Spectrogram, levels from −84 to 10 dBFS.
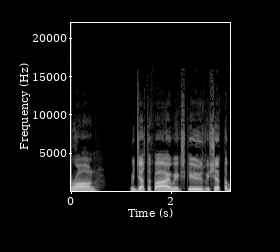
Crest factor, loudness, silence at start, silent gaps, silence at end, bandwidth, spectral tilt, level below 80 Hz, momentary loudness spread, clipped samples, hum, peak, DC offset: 16 dB; -17 LUFS; 0 s; 0.74-1.16 s; 0 s; 13 kHz; -5.5 dB/octave; -60 dBFS; 9 LU; under 0.1%; none; -2 dBFS; under 0.1%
